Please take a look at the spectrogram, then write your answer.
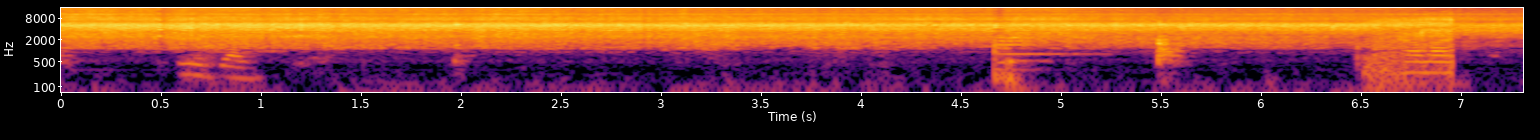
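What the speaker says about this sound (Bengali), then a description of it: "এবার আলুটা সুন্দর করে ভেজে নিই। লবণ দিলে আলুটা তাড়াতাড়ি একটু ভাজা যায়।" Salted potatoes fry in a pan, a constant bright hiss of hot oil running throughout with a few clinks and scrapes of a spatula stirring, close and unbroken.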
